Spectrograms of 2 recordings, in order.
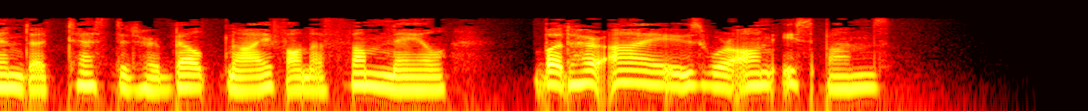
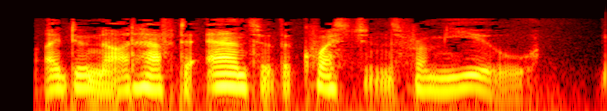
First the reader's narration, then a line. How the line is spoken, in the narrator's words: Ispahn said sullenly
